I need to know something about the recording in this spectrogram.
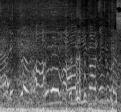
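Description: Two women's voices chatting and laughing over a steady low rumble.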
